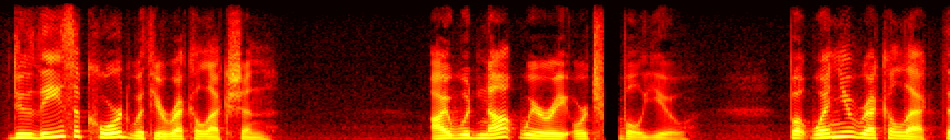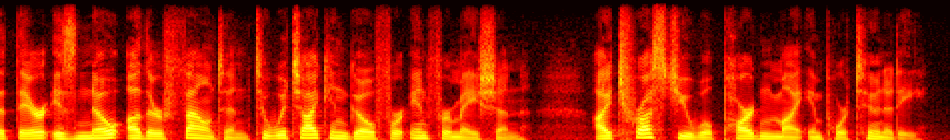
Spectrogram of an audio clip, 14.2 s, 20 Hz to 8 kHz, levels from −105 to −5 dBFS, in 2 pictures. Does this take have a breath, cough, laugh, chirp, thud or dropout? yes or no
yes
